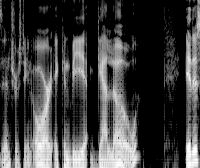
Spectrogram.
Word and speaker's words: galop: Or it can be galop. It is spelled Galop, so it looks like gallop or gallop, but it is, well, gallop.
